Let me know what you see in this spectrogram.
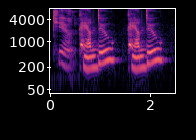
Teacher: the prenasal A raising in can. She doesn't say can, she say can, because this is a nasal sound.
